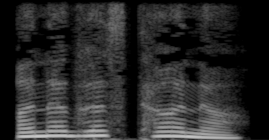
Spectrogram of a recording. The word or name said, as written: ಅನಘಸ್ಥಾನ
